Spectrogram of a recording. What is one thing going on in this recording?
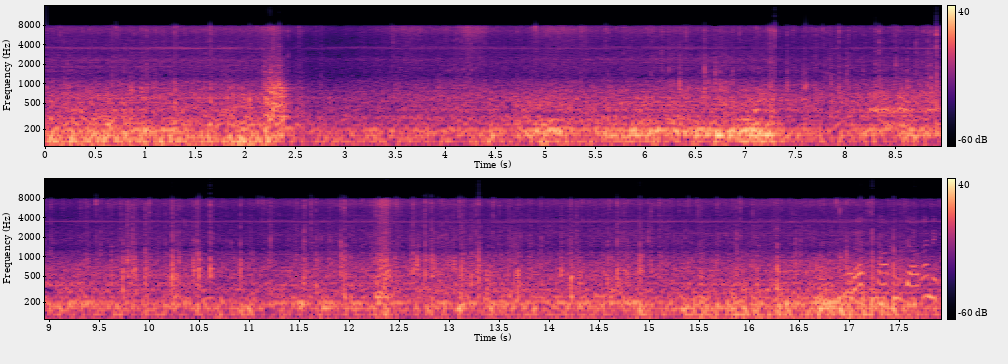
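A sugarcane crusher's heavy steel rollers grind and crush sugarcane.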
